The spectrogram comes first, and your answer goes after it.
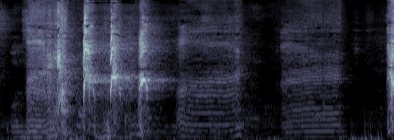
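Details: Angry Chihuahua, shown as a funny pet, lets out four sharp, high yapping barks in quick succession, then two drawn-out, tonal snarling growls separated by a short pause, with a final bark at the end.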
